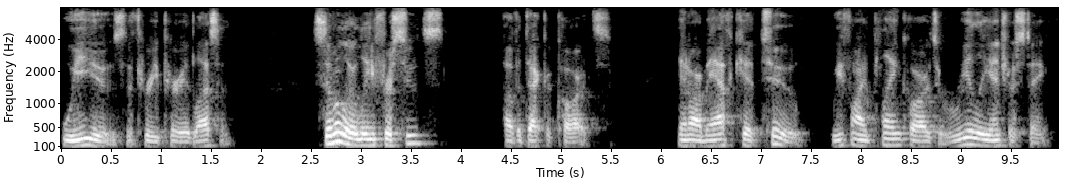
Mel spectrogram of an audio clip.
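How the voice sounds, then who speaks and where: A man's voice: lowish voice, measured pace, darkish tone, breathy edge, rough recording. A man presenting a live webinar lesson over slides, explaining patiently with occasional "uh"s.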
